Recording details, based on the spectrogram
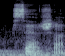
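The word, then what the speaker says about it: Saoirse: S um s's um Irish word for freedom Liberty but it's pronounced Sasha s a o i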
